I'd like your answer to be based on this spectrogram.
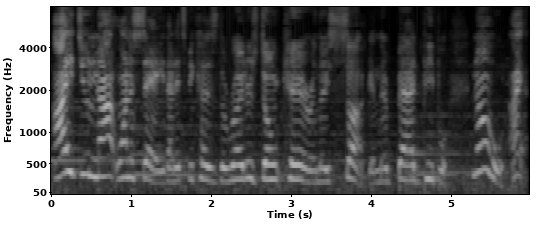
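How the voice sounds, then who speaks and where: Woman streamer, rambling casual chat, fairly high voice, music playing behind. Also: rough recording. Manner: rambling, thinking aloud with many fillers. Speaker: art streamer. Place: her room.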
